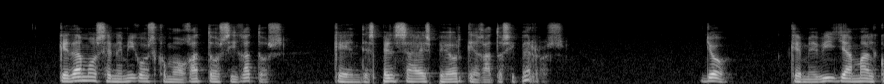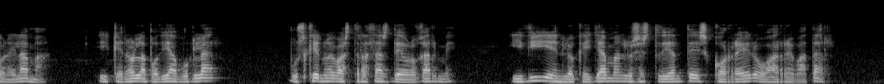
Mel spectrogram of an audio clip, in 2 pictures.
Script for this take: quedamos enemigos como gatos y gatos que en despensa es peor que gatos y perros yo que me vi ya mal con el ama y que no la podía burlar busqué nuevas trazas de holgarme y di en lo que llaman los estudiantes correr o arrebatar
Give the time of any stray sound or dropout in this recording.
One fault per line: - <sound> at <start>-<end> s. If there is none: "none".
none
